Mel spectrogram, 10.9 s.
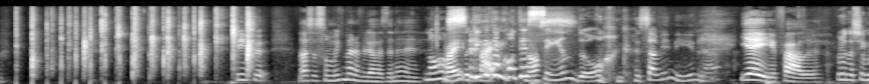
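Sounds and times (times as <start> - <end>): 
hands clapping: 0.0 - 3.3
speech: 3.0 - 10.8.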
